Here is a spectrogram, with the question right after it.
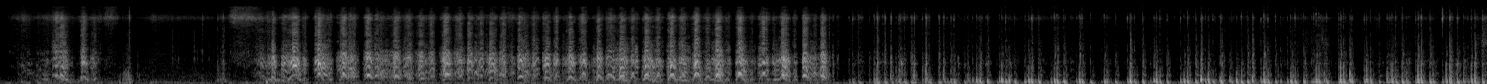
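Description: Both hands scratch and tap a closed silver HP laptop lid with short nails and fingertips. A few soft scrapes are followed by a stretch of dense, rough scratching centered around 1 kHz. After about 8 seconds it shifts to quick, irregular tapping with dull, low thumps.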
